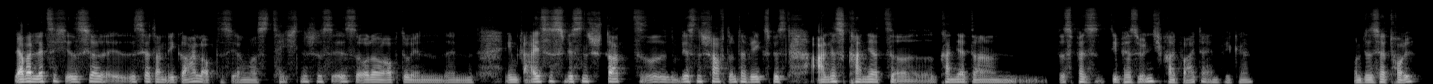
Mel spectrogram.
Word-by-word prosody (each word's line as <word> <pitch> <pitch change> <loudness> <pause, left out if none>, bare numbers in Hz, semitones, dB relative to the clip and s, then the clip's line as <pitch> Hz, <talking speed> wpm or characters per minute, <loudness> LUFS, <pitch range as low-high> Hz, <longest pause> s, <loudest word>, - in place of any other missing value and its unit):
Ja, - - +10
aber 140 - +10
letztlich 135 +2 +2
ist 120 0 +2
es - - 0
ja, 135 - +5
äh 115 - -2
ist 125 - -3
ja 135 - +2
dann 115 -3 -1
egal, 125 +5 +1
ob - - -2
das 105 - -12
irgendwas 105 -1 -6
Technisches 125 +2 -7
ist 130 - -2
oder 110 -1 +3
ob 110 0 -2
du 110 - 0
in 105 -1 -5
in 105 +1 -7 0.3
in 110 +1 +1
Geisteswissenstadt 130 +1 +2
äh, 115 -2 -3
Wissenschaft 130 -1 +1
unterwegs 120 0 0
bist. 120 -1 0 0.2
Alles 115 +7 +4
kann 120 -2 +3
ja 115 -1 +4
t - - -3
äh, 70 -1 -5
kann 115 -2 +1
ja 115 - +3
dann 110 -2 -5
das - - -4
pers - - -2
die 115 - 0
Persönlichkeit 120 0 0
weiterentwickeln. 105 -1 -5 1.0
Und 100 +2 -2
das 105 - +2
ja 115 - +5
toll. 125 +4 +1
115 Hz, 185 wpm, -27 LUFS, 105-125 Hz, 1.0 s, Ja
